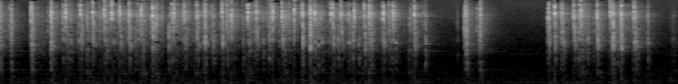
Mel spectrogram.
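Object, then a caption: Mechanical keyboard with plastic keycaps. Fingertips of both hands type rapidly on a backlit mechanical keyboard with black plastic keycaps on a silver frame and a hollow housing. The result is a dense run of bright, crisp clicks with almost no low end and very short ring. There is a brief near-silent pause before the typing resumes.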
